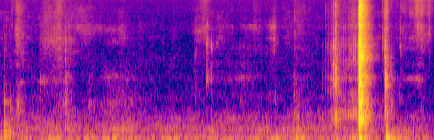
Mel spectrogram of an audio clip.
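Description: Scissors cut through thick craft pieces: a faint, quiet stretch, then a few sharp, close snips in quick succession near the end.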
